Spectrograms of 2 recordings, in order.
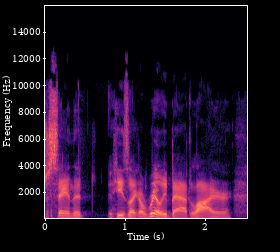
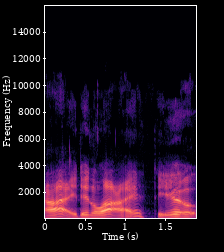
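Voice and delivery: very slow, voice nearly cracking; 3 semitones higher than usual. Speaker retelling a man insisting he told the truth, imitating an almost-cracking voice. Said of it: "voice was almost cracked".

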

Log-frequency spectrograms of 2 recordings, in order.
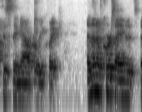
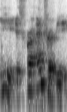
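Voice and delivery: put-on talking like a small toddler; 4 semitones higher, 4 dB quieter than usual. Retelling how he goes through the alphabet, in a toddler voice. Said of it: "but in a toddler voice".

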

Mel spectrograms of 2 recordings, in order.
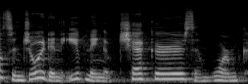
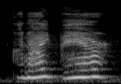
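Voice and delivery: gentle, light, high-pitched calling out; 5 semitones higher than usual. Reading Mouse calling to Bear as Bear is about to drift off, softly. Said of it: "Mouse called softly".

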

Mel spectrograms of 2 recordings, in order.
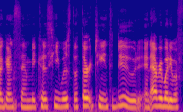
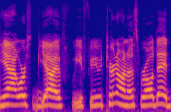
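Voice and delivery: usual speaking voice

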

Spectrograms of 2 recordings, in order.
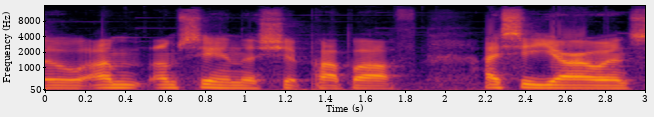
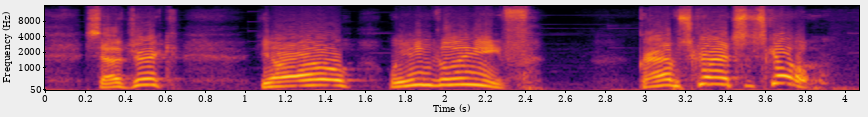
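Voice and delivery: very high, rising shout from the side of the mouth; 11 semitones higher, 7 dB louder than usual. A player in character, hoping not to be noticed, calls to a companion, shouting out corner of mouth. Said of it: "I'm shouting like kind of out the corner of my mouth".

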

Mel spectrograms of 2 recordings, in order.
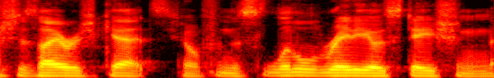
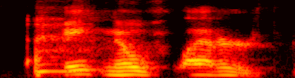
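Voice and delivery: put-on Southern accent, higher; 5 semitones higher, 7 dB quieter than usual. Told to search flat earth in a southern dialect, speaker tries it: put-on southern accent. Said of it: "Try it in like a Southern dialect".

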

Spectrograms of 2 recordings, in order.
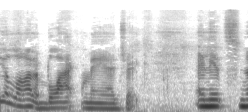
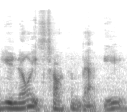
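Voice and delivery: soft, hushed half-whisper under the breath; 5 semitones lower, 6 dB quieter than usual. Retelling what someone leaned over and said during a service, imitating a half-whisper. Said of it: "Jerry leans over and whispers to me".

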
